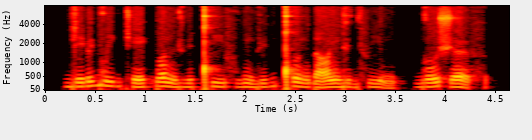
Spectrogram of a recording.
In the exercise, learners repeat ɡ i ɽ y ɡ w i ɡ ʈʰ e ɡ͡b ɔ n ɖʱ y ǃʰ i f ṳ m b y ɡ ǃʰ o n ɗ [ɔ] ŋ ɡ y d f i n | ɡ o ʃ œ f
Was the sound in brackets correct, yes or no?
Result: no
